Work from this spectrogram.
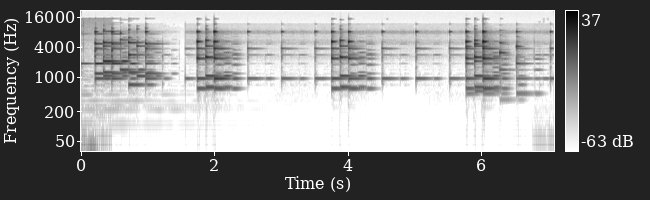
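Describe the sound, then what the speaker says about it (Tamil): A phone ringtone plays in repeated melodic bursts, each lasting about a second with short gaps between them. It is loud and clear throughout, with no voices over it. "போன் அடிக்குது"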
